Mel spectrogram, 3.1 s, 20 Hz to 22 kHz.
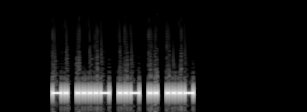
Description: Morse code, heard as a keyed tone, about 37 wpm, 700 Hz. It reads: N4UIV
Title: USA Call Signs - 5 Characters - 3x Character Spacing - 40wpm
